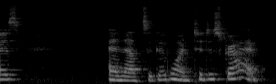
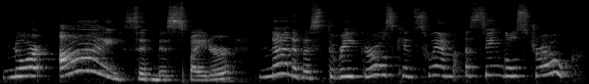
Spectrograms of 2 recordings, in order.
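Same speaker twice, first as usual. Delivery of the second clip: high, loud spider lady voice; Miss Spider; 11 semitones higher, 6 dB louder than usual. A narrator's reading. Miss Spider fretting that none of the girls can swim. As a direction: fret aloud in a high voice.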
